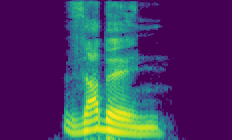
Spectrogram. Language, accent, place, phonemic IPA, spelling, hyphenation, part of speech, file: German, Germany, Berlin, /ˈzabəln/, sabbeln, sab‧beln, verb, De-sabbeln.ogg
- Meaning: jabber, gab, rattle on, rabbit on (to talk a lot and quickly, or to talk nonsense)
